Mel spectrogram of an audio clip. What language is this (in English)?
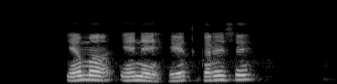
Wadiyara Koli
